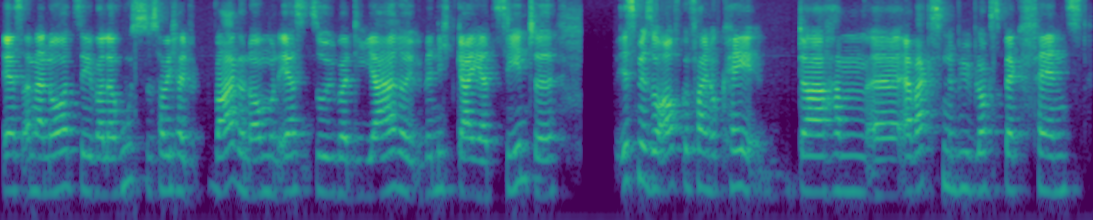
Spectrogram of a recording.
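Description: A woman's voice: medium pitch, level tone, normal speed, a bit bright. A woman in a casual podcast conversation, talking in a wordy, explanatory way. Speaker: podcast co-host appearing as guest.

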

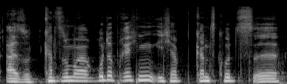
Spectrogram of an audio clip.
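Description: A man's voice: fairly high pitch, a little fast, warm tone, a little hiss or hum. A man improvising casual, flippant banter as a player in a tabletop game. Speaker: player in a tabletop role-playing podcast.

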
